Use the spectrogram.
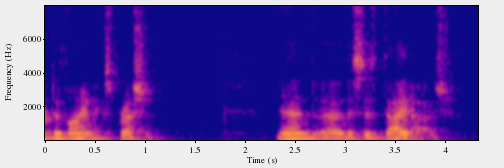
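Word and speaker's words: Dagaz: So Die-Yahz is the word for day. The G sound is oftentimes not pronounced, but in German it's Tag, Guten Tag, good day.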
